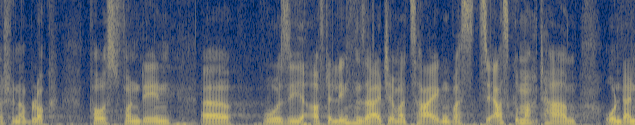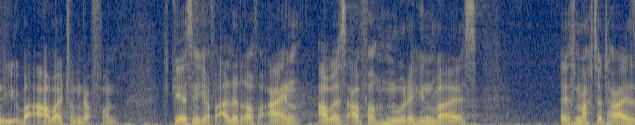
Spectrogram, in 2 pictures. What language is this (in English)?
German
